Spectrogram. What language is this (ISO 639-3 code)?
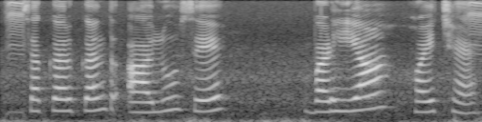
mai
